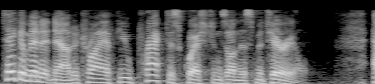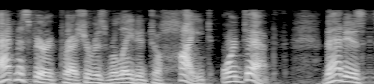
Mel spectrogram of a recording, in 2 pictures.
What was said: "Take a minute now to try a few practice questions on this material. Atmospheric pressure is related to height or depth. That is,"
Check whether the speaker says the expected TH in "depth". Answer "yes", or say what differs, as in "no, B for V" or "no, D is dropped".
yes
